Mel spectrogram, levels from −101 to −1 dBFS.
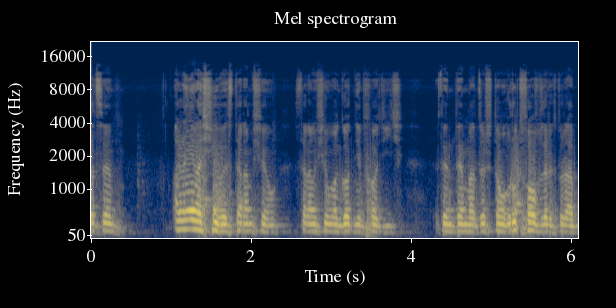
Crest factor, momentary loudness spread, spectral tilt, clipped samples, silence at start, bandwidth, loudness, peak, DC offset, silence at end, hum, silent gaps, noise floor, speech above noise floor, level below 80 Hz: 18 dB; 14 LU; -7 dB/octave; under 0.1%; 0 s; 12 kHz; -25 LUFS; -6 dBFS; under 0.1%; 0 s; none; none; -67 dBFS; 43 dB; -62 dBFS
